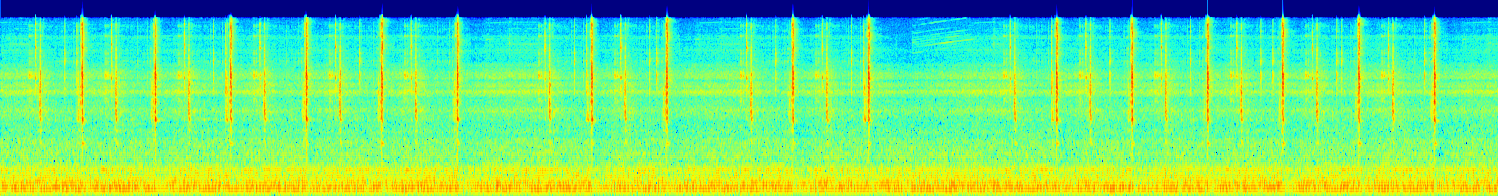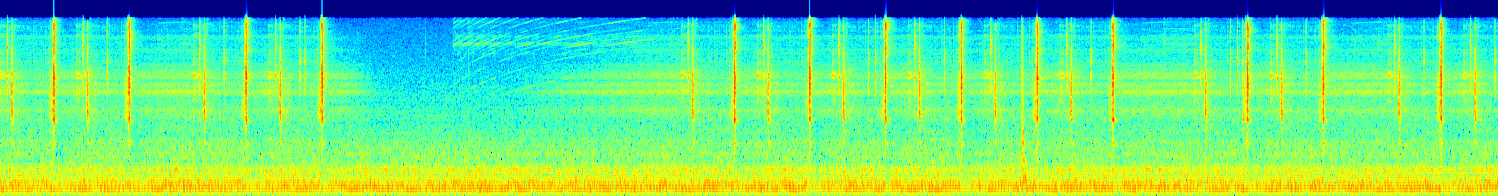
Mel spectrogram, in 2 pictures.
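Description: Opened hard disk drive running with a steady whir from its spinning platter and motor. Over it come sharp ticks from the head actuator arm seeking, about two to three a second, with a pause of about three seconds past the midpoint.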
